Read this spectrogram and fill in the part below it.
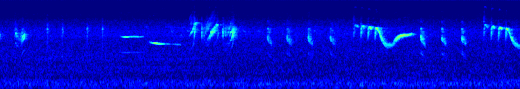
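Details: Blyth's reed warbler singing without pause: ticking notes, a low whistle falling in pitch, then loud looping whistled slides that rise and drop, amid gentle background hiss.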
